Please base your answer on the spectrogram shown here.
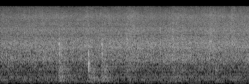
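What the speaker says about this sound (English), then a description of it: "So we're going to saute this" Boiled beef sautéing in a pan, a steady loud sizzle and crackle of hot fat, close and continuous with faint stirring scrapes.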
